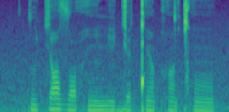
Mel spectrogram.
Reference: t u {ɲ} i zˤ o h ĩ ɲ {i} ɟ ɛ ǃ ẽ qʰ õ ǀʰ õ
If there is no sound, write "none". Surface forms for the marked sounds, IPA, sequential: c, e

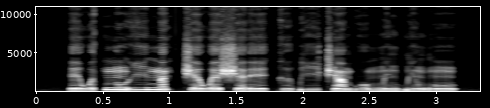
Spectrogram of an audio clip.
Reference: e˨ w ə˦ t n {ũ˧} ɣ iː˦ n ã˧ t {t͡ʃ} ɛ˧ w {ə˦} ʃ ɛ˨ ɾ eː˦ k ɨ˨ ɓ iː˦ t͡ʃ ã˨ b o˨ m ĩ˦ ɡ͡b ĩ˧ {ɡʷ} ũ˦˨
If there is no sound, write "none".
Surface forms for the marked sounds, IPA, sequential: ũ˧, t͡ʃ, ɛ˦, ɡʷ

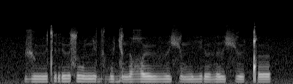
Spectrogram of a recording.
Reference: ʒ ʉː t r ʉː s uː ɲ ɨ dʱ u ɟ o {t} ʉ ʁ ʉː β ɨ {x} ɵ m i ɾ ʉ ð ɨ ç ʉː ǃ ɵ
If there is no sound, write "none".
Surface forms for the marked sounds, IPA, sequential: n, ç

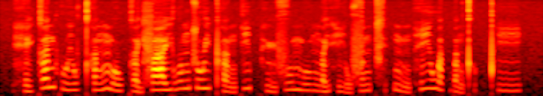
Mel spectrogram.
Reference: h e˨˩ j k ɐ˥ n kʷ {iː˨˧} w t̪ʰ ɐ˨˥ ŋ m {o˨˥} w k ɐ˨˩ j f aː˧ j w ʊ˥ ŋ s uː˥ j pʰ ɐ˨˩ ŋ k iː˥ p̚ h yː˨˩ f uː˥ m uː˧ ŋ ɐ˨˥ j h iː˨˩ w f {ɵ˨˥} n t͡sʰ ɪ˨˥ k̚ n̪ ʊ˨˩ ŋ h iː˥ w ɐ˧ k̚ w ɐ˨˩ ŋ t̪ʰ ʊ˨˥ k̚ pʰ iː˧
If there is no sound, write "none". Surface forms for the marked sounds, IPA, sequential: iː˨˧, o˨, ɵ˧

